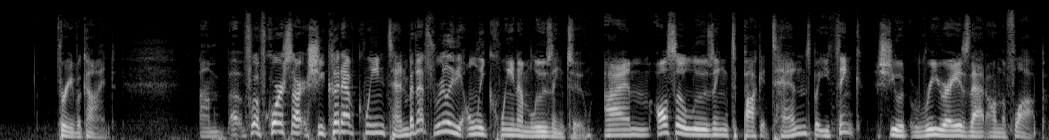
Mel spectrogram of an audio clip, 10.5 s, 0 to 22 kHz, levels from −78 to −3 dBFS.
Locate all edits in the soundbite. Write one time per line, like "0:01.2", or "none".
0:06.0
0:09.1

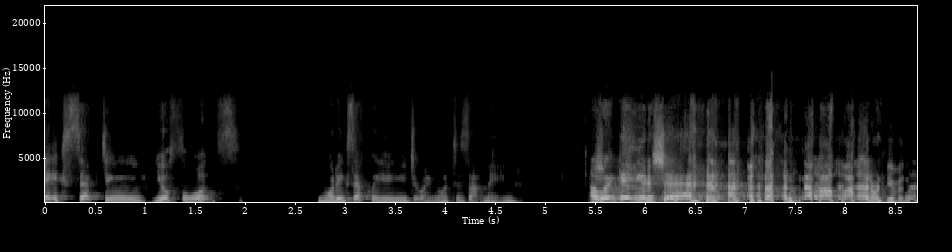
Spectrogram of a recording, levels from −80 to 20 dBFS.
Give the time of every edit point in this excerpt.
0:05.4

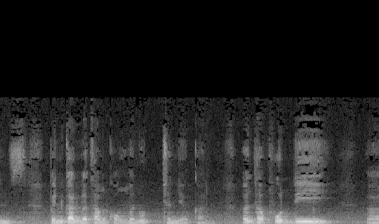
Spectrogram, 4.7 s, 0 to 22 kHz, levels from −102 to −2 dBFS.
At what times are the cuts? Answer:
none

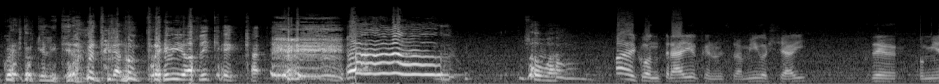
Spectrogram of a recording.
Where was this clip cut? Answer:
none

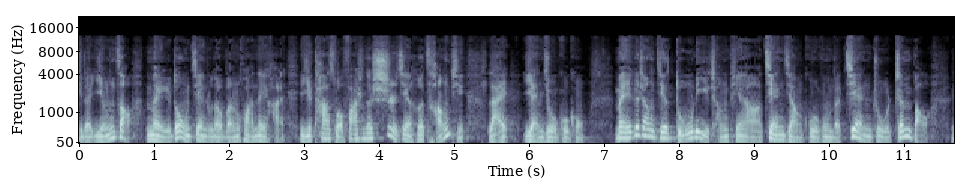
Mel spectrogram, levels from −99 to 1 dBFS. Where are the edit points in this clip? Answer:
0:07.0
0:09.1

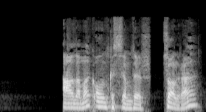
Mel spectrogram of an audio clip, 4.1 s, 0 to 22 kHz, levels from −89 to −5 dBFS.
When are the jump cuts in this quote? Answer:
0:03.1

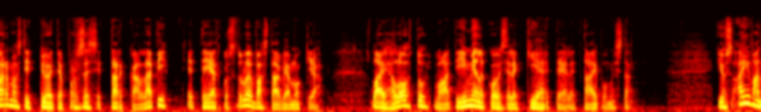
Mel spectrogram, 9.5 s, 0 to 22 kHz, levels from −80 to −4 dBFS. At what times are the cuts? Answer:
0:05.4

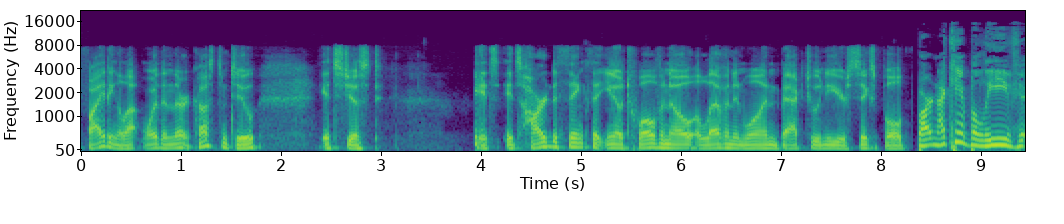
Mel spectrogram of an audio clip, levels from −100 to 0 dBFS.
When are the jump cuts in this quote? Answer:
0:02.4
0:08.3

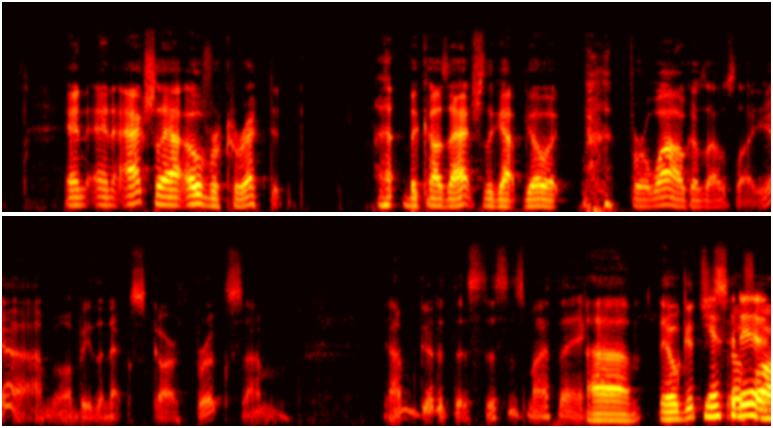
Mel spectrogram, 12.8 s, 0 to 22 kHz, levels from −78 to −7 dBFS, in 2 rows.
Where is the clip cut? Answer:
0:04.3
0:11.2

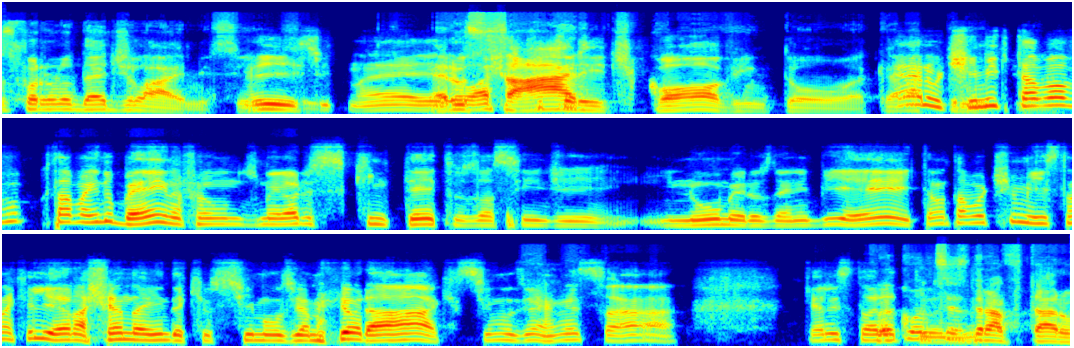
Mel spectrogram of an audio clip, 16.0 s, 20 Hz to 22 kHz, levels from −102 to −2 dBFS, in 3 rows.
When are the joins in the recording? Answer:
0:01.6

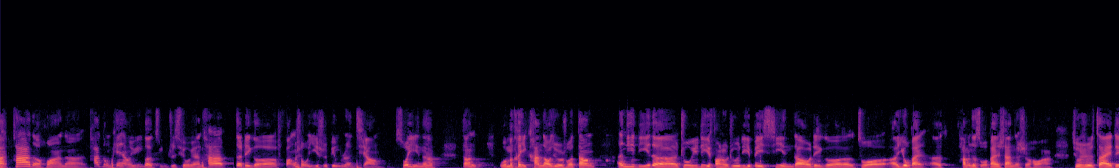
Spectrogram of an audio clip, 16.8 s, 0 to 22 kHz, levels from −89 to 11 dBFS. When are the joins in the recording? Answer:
none

